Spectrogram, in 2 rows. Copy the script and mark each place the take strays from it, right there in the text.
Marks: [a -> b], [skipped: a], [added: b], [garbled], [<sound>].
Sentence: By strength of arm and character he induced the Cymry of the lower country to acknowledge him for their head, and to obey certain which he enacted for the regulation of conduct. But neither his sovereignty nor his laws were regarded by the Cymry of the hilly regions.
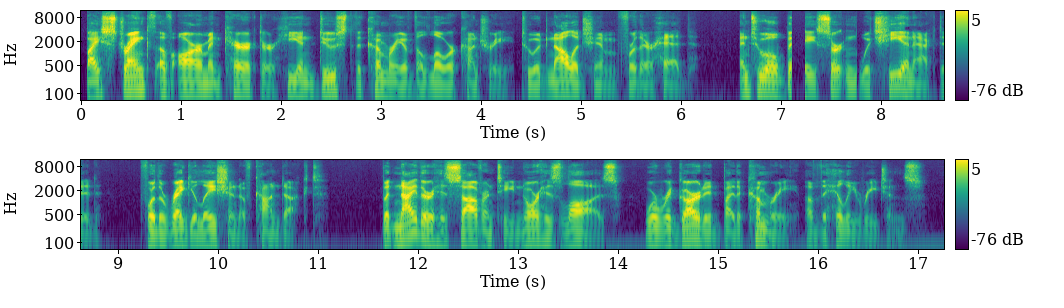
By strength of arm and character he induced the Cymry of the lower country to acknowledge him for their head, and to obey [dropout] certain which he enacted for the regulation of conduct. But neither his sovereignty nor his laws were regarded by the Cymry of the hilly regions.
